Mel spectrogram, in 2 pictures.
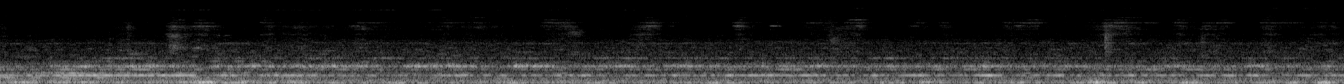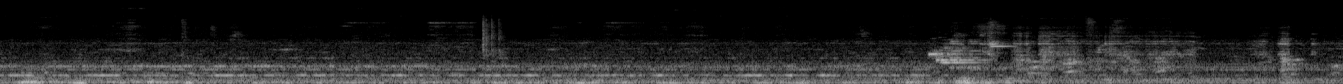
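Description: Hyderabad Metro train running on the elevated line, heard from inside the car: a steady whine in two tones over the rumble of the wheels on the rails, with scattered light clicks. Near the end a brief higher-pitched sound rises above it.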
